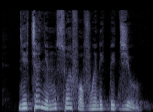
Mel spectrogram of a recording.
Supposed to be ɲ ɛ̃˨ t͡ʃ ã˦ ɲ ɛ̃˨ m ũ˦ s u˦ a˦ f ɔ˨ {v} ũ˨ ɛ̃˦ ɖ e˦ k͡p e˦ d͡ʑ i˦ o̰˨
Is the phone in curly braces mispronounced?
no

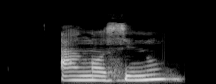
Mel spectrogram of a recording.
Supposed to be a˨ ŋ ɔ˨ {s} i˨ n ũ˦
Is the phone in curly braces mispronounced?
no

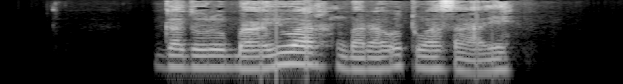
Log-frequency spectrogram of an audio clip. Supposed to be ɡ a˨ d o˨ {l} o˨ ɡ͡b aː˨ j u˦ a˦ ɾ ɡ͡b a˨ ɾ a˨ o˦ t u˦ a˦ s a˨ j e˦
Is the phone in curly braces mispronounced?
yes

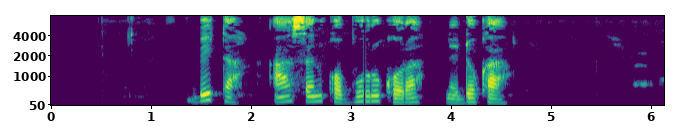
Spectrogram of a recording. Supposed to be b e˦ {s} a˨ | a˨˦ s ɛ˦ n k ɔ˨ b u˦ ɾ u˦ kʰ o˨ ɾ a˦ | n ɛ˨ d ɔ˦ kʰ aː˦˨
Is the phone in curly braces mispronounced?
yes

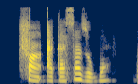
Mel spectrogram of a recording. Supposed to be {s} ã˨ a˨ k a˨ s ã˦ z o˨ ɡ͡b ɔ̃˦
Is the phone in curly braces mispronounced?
yes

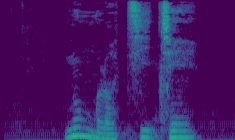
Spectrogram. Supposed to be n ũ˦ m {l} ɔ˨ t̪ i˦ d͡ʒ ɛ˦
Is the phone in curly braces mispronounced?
no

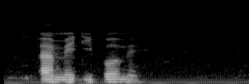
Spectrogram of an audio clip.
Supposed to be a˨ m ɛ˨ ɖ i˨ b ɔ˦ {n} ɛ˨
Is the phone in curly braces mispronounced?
yes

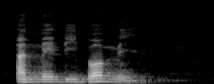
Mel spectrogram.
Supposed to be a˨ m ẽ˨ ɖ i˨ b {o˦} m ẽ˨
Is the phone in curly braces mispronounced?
yes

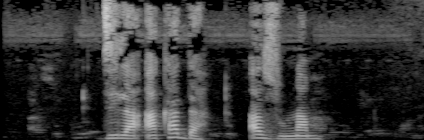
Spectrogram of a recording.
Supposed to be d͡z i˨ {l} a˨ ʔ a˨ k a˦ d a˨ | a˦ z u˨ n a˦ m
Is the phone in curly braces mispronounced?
no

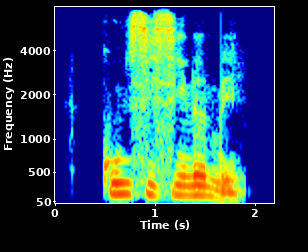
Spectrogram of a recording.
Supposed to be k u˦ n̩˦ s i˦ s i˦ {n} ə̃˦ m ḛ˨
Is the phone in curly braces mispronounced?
no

